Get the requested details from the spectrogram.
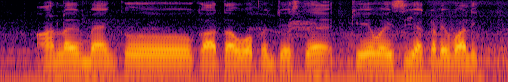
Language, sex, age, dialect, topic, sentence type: Telugu, male, 25-30, Central/Coastal, banking, question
